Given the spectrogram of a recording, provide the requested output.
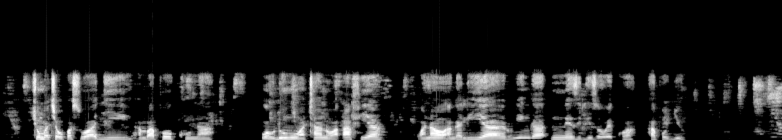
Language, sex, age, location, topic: Swahili, male, 36-49, Mombasa, health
